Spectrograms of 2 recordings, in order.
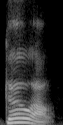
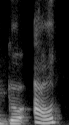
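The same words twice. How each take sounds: First: The two words are linked together smoothly. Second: The two words are said separately. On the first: The speaker calls it right. "she already used the linking between go and out" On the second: The speaker calls it wrong. "Not say go out"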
